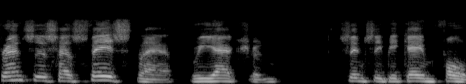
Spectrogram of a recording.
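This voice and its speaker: Very slowly, a man speaks in a fairly high pitch with a bright, sharp tone. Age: 80s+. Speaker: theology professor. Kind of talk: academic panel Q&A. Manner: halting, many repetitions.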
